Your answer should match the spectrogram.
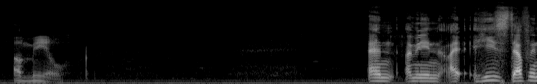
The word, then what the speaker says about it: Emil: email? Emil. Ear. Mill. I've So- asked him. I've talked to him and asked him how to pronounce his name, and he says Emil.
